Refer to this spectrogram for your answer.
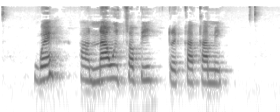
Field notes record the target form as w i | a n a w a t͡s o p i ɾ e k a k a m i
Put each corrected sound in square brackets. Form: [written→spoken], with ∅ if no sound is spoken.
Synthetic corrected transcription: w [i→e] | a n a w [a→i] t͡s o p i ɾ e k a k a m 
